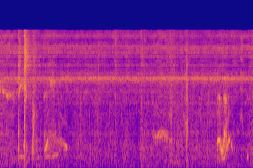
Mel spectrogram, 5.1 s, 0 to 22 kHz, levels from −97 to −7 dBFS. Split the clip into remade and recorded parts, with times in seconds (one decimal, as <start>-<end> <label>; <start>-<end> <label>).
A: 0.0-5.1 remade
